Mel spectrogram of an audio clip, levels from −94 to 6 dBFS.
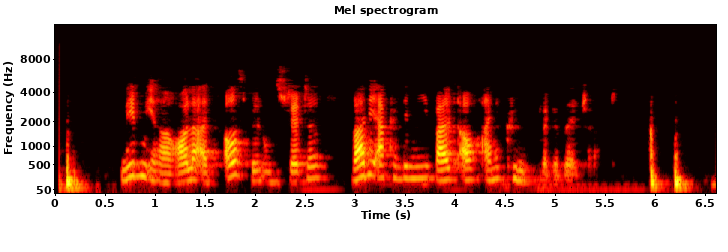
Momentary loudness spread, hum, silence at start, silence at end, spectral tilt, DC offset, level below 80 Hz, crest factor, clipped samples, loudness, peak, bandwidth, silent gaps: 17 LU; none; 0.05 s; 0 s; -9 dB/octave; under 0.1%; -50 dBFS; 22 dB; under 0.1%; -26 LUFS; -6 dBFS; 5.6 kHz; 2.92-2.96 s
